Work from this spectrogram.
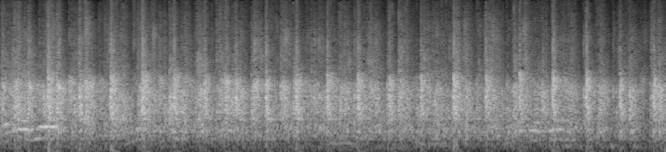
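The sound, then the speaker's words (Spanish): A church audience claps loudly and steadily after a call from the preacher during a sermon, with dense, even applause continuing for the whole stretch. “Vamos, denle un fuerte aplauso.”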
